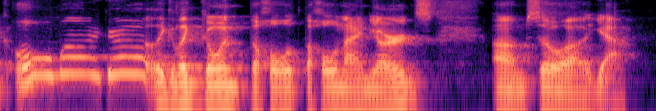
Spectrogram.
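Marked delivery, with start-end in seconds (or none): 0.1-1.2 frantic sports-commentator screaming, very high.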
